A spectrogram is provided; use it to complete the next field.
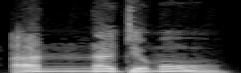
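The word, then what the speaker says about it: النجم: Contohnya ini najmun annajmu al-nya enggak bunyi dimasukkan ke huruf nun ini.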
